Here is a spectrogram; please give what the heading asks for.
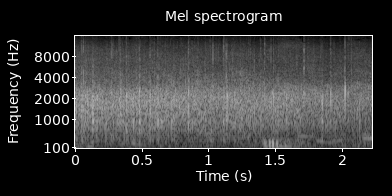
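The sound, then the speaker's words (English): Church audience applauding the dads in the audience, a dense, loud, steady burst of clapping that fills the whole moment without a break. “All of our dads, would you stand, and let's give it up for our dads today.”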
